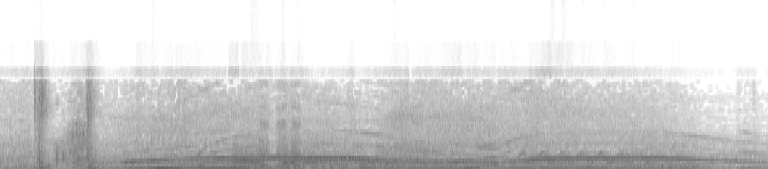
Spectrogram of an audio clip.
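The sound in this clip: A fire engine siren wails on its way to a structure fire, with slow rising and falling sweeps over a steady low engine rumble that runs throughout.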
